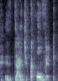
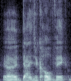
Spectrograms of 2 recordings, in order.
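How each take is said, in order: First: Dijakovic said as die-JAH-koh-vick, stress on the middle; careful name. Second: Dijakovic drawn out slowly, die-JAH-koh-vick; slow careful name. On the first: Tries to get the wrestler's name right. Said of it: "I always mess this up". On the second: Announces the match with the tricky name said slowly. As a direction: take Dijakovic slowly, hitting the middle syllable. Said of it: "My Brooklynese is too strong". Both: Shown as a demonstration.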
